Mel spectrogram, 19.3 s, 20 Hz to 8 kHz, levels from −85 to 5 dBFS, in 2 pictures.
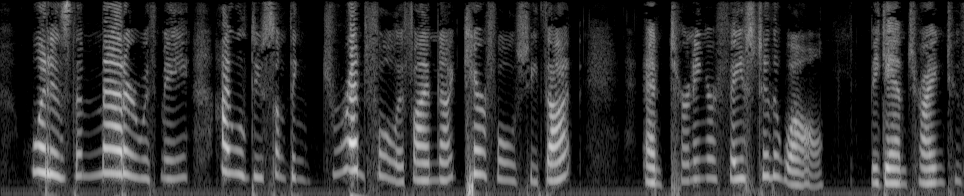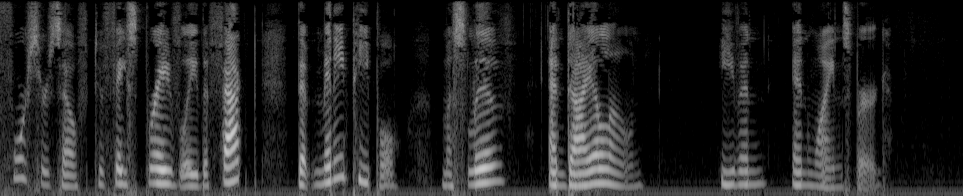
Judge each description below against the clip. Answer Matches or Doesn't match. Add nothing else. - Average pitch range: Doesn't match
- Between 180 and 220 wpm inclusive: Doesn't match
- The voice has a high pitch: Matches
